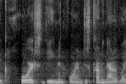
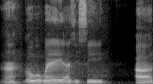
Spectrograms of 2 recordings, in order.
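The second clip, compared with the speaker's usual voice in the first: ordinary talk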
